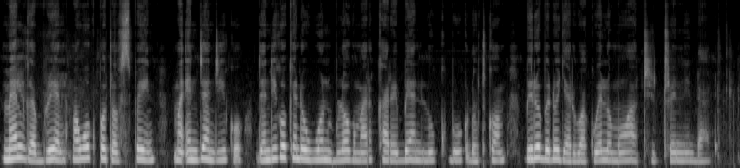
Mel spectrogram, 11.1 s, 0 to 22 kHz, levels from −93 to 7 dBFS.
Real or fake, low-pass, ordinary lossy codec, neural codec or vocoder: fake; none; none; vocoder, 44.1 kHz, 128 mel bands every 256 samples, BigVGAN v2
